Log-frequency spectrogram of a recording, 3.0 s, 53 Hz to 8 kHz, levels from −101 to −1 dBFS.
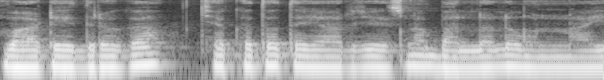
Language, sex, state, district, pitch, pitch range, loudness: Telugu, male, Telangana, Hyderabad, 120 Hz, 115-125 Hz, -15 LUFS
